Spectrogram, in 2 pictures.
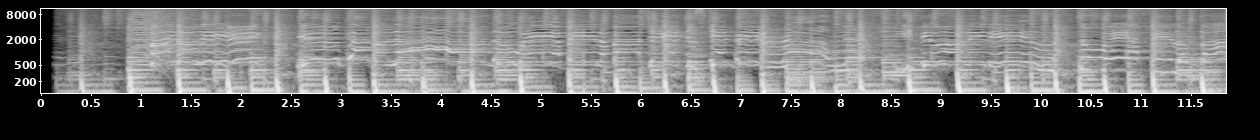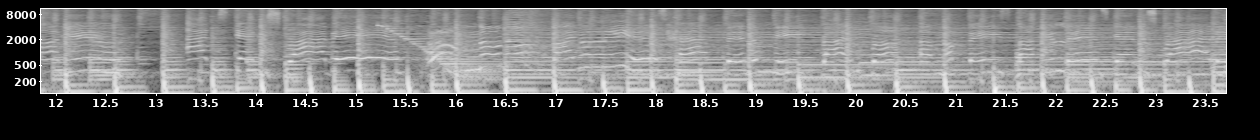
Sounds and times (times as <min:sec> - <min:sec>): Disco: 0:00.2 - 0:23.7
Funk: 0:00.2 - 0:23.7.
